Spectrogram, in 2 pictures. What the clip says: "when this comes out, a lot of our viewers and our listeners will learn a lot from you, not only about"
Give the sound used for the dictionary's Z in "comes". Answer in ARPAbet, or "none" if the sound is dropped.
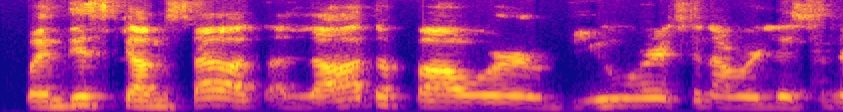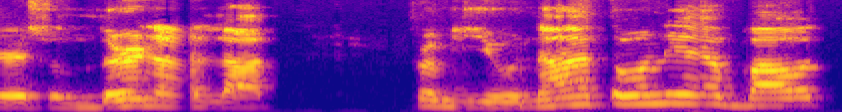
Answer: S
